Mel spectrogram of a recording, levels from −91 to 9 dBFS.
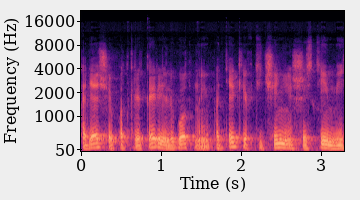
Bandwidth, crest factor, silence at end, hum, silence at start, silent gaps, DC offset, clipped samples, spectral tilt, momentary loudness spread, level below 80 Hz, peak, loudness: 9.4 kHz; 10 dB; 0 s; none; 0 s; none; under 0.1%; under 0.1%; -7 dB/octave; 5 LU; -32 dBFS; -4 dBFS; -15 LUFS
